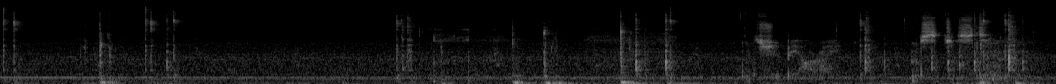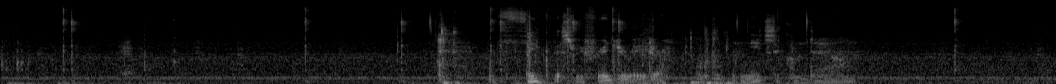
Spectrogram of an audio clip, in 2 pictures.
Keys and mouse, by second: 1.0 Tab, 5.4 alt+h, 6.2 a, 9.8-11.2 middle drag, 11.2-13.1 drag, 13.5-15.0 drag, 15.0 a, 15.4 click, 15.8 Tab, 16.6 click, 17.6 ctrl+l.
